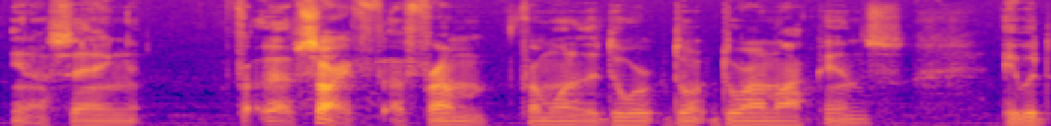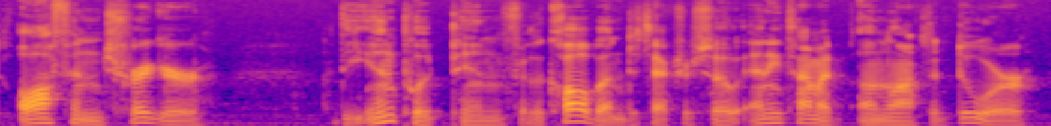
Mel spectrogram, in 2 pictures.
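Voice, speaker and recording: A man giving a casual, halting tech demo of a hobby project, dryly informal and self-deprecating, with a gravelly voice. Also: low voice. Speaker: presenter of a hobby electronics project.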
